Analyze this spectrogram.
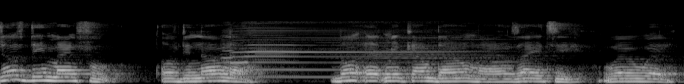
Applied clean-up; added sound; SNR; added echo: none; Harmonica; 14 dB; reverberation time 0.8 s.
